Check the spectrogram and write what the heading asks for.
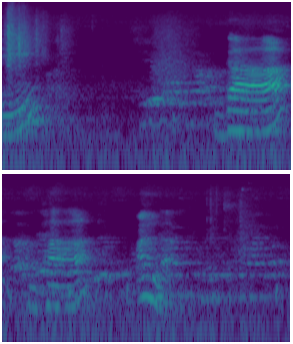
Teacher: जिन वर्णों के उच्चारण में हमारे मुख के स्वर तंत्रियों में कंपन होता है, वे सघोष वर्ण कहलाते हैं।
